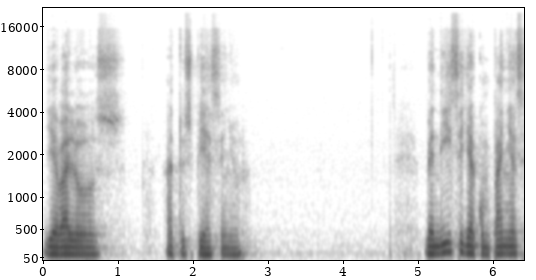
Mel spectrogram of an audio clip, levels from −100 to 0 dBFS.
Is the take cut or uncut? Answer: uncut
